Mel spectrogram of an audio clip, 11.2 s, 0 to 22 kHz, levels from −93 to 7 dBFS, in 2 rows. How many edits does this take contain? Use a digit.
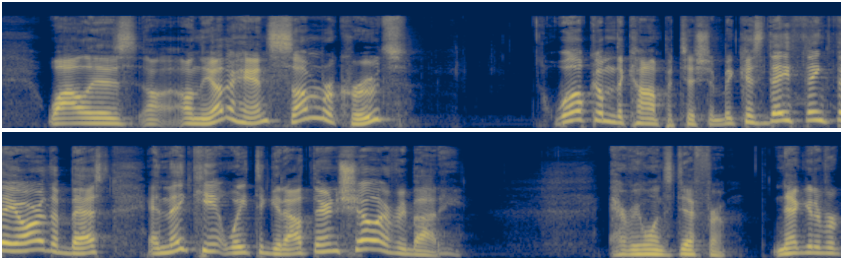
0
